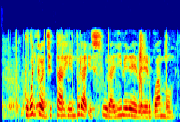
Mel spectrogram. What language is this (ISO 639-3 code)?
kin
